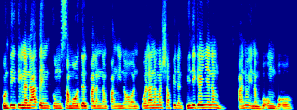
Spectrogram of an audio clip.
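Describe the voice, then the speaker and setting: A man's voice: a little high, fairly even intonation, fairly quick. A man sharing an earnest personal testimony as a radio program guest, switching between Tagalog and English and often adding a questioning "no?".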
